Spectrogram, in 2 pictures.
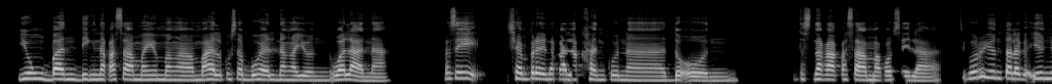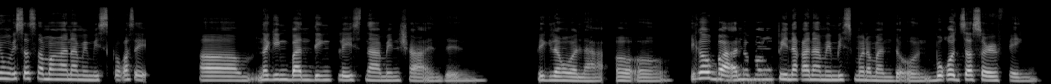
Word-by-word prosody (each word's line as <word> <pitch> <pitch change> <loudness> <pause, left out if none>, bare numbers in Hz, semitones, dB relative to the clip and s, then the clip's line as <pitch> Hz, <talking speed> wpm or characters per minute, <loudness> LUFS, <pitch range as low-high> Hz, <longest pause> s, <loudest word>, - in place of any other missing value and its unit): yung 265 0 +2
bonding 235 -1 +3
na 225 -1 0
kasama 220 -1 +2
yung 220 0 -1
mga 205 -1 0
mahal 220 +1 +3
ko 245 - -7
sa 235 -2 -2
buhay 220 0 +2
na 215 - 0
ngayon 195 -1 -2
wala 215 -5 +4
na. 170 -1 -3 0.6
Kasi 285 - -1 0.2
siyempre 260 -2 +2
nakalakihan 230 -2 -1
ko 215 -1 -3
na 190 -2 -2
doon 185 -1 -1 0.6
tapos 245 0 -5
nakakasama 220 -3 +2
ko 205 0 -1
sila. 185 -4 -3 0.2
Siguro 290 +5 -1
'yon 310 -4 -1
talaga 260 -3 +3
'yon 275 - +1
yung 270 -1 +1
isa 265 +1 -1
sa 265 - -1
mga 235 -2 +1
namimiss 205 -2 -1
ko 210 - -6
kasi, 220 - -2 0.6
um, 190 -1 +2
naging 220 +1 +1
bonding 210 -1 +1
place 200 0 -1
namin 185 -1 -1
siya - - -3
and 85 - -7
then 90 - -7 0.5
biglang 195 -1 +1
wala, 165 -3 -1
oo. 170 0 -3 0.2
Ikaw 285 +1 +6
ba, 205 -4 +6
ano 225 +1 -1
bang 225 0 -3
pinaka-namimiss 220 -2 +1
mo 205 - 0
naman 180 -2 -1
doon 170 -1 -3
bukod 205 +3 +3
sa 220 - +4
surfing? 185 -5 -1
210 Hz, 165 wpm, -24 LUFS, 190-230 Hz, 0.6 s, Ikaw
